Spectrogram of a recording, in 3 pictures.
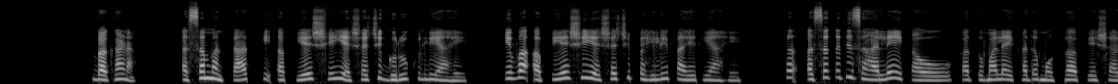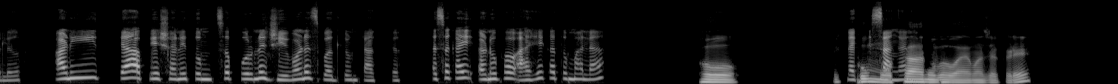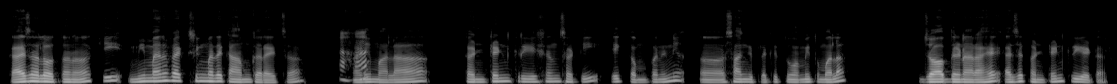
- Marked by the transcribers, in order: other background noise
- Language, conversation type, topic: Marathi, podcast, एखाद्या मोठ्या अपयशामुळे तुमच्यात कोणते बदल झाले?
